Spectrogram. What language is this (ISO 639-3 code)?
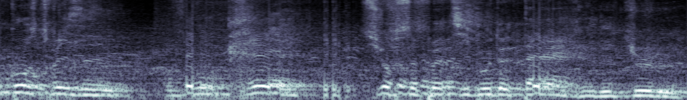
fra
